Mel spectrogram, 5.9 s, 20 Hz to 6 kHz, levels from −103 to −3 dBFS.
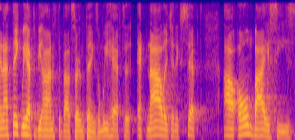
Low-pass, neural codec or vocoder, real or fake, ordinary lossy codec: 5.4 kHz; none; real; AAC, 48 kbps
